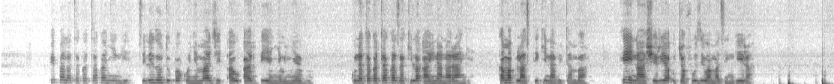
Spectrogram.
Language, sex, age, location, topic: Swahili, female, 25-35, Nairobi, government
